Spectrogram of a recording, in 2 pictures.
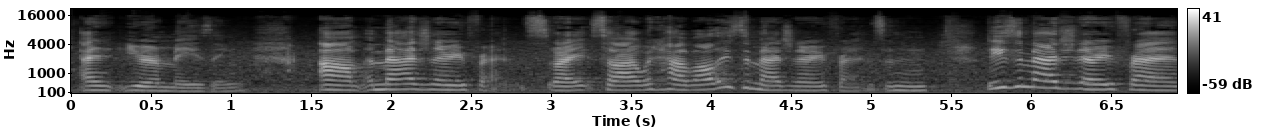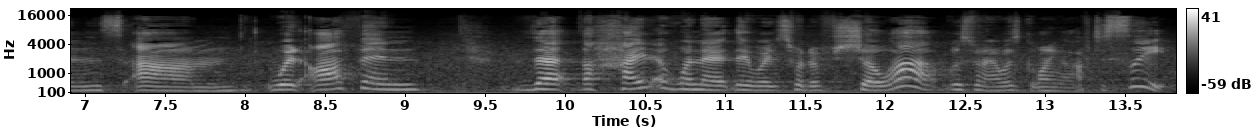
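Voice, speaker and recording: A woman's voice: medium pitch, expressive, moderate pace, bright, forceful tone, slight background noise, rough recording. A woman in her forties, a spiritual teacher talking to livestream viewers in an earnest way, often repeating her phrases and greeting viewers by name. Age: 40s.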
